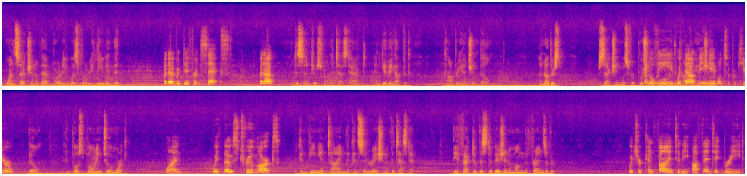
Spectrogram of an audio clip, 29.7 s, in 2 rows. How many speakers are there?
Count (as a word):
two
